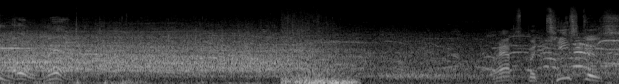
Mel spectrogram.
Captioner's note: applause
